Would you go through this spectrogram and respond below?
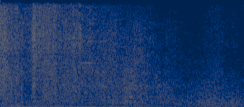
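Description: A dense, booming rumble from a Zrinyi I tank cannon firing in War Thunder, deep low-end roar filling the whole moment with no pause.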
